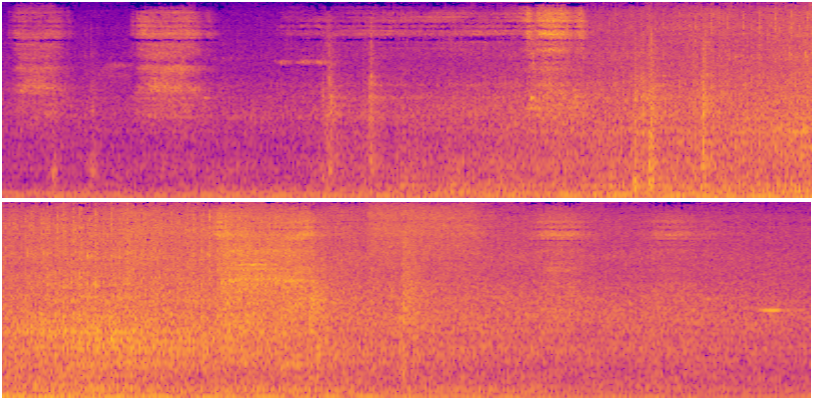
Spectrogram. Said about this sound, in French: Si, a venido un tren herbicida.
